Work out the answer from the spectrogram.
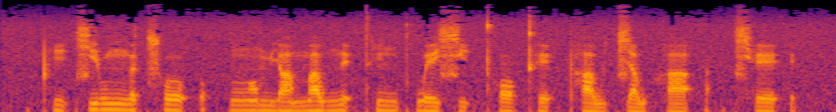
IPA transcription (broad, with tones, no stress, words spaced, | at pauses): pʰi˨ʔɕju˦ ŋə˧t͡sʰo˦ʔ | ŋɔ̃˧mja˨˩ ma˧wn̪e˦ʔt̪ʰĩ˨˩ŋkʰwe˨˩ ɕi˨ʔt̪ʰɔ˨˩kʰe˨ʔpʰa˨˩w t͡ɕa˨˩wha˨ʔ | t͡ɕʰe˨ʔ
